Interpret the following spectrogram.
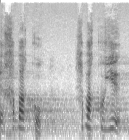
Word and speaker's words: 하박국: 유대인들은요, 이 하박국이 뻐꾸기 일종 같죠? 하박국, 뻐국 그래가지고 하박국이 뻐꾸기 같아요. 근데 이 유대인 발음으로는 하박국, 바의 액센트가 있대요. 하박국.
